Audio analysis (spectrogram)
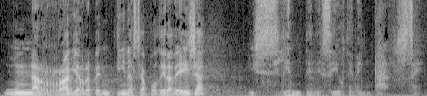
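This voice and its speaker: A man narrating a scripted children's story in an expressive, theatrical way, with a husky voice. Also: low-pitched, unhurried, a little hiss or hum. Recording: hall-like reverb, faint music behind.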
